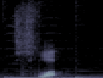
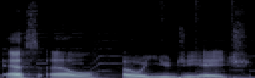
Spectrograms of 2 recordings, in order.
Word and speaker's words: slough: and the word of the day today is slough slough slough like s-l-o-u-g-h but it's pronounced slough slough means to cast something off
